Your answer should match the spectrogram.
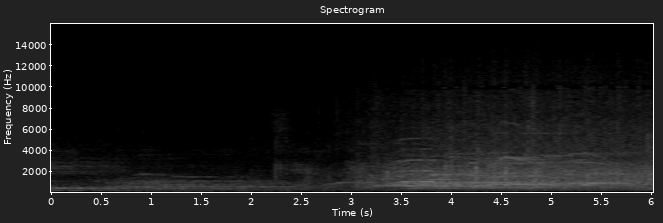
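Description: A large crowd of voices singing together, swelling louder about halfway through.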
